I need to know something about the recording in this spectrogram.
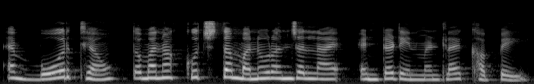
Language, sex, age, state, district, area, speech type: Sindhi, female, 18-30, Gujarat, Surat, urban, spontaneous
